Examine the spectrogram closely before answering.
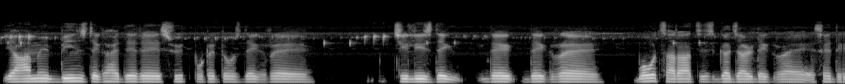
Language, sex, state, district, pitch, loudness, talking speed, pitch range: Hindi, male, Arunachal Pradesh, Lower Dibang Valley, 130 Hz, -18 LUFS, 175 wpm, 125-135 Hz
